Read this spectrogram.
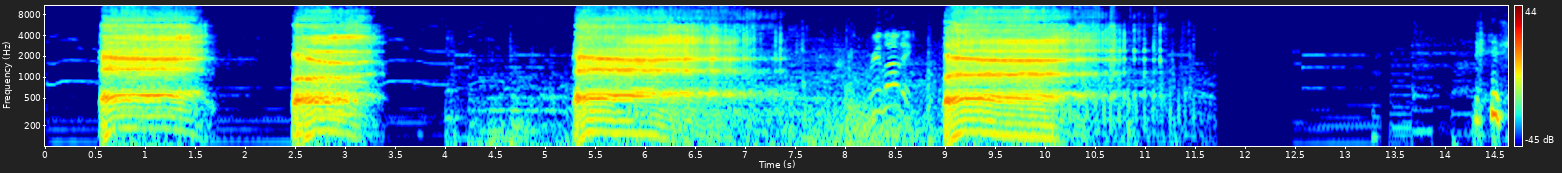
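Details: Three long, loud, voiced burps with a low throaty rumble, separated by pauses; belching, air brought up from the stomach.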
